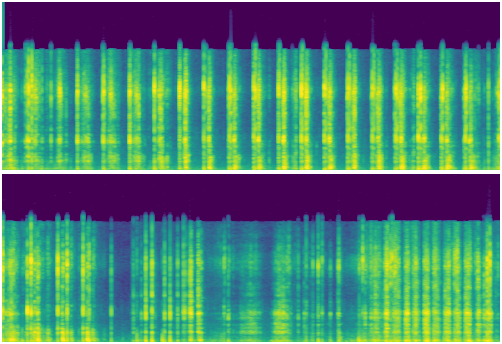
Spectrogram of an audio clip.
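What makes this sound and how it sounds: Long nails scratch the painted inside of a small, empty, hollow woven bamboo bowl in quick, evenly spaced strokes that sound dry, bright and raspy. After a brief pause, the nails move to the woven outside, and the scratching turns denser and rougher with a busier, continuous texture.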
